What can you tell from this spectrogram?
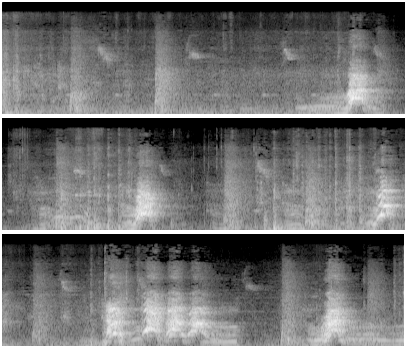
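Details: German Shepherd barking in irregular bursts, single barks and a quick cluster of three, with softer whining sounds and low background noise between them.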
